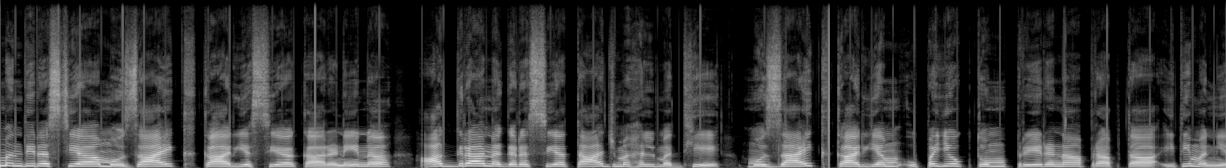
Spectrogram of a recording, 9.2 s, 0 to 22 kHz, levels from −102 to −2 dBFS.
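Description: Word clock ticks run from 0.12 to 9.10 s, about every 0.15 s. Unlocked clocks, roughly 150 ppm apart, drop or repeat one sample each slip.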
